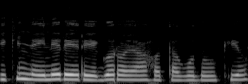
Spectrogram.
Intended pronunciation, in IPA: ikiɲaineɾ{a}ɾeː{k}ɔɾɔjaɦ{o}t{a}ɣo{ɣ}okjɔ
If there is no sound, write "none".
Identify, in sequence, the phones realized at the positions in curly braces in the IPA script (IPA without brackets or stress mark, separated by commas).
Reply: e, ɡ, ɔ, a, ð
